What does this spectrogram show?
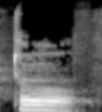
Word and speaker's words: ดู: 그래서 발음은 보다, 두, TV 발음을 조심하셔야 됩니다.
